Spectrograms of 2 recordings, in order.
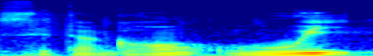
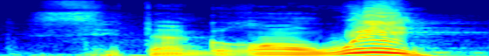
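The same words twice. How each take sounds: First: It is said calmly, at ordinary loudness. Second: It is said louder, with more emphasis.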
